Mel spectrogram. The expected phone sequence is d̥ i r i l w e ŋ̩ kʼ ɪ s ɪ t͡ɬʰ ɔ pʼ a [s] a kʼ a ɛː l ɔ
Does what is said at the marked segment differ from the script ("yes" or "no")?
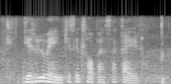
no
